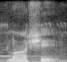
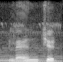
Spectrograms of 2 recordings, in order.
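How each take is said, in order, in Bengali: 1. এটি plahnsheh বলা হয়, অনুনাসিক স্বর, শেষে কোনো t নেই। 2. এটি planchet বলা হয়, শেষে t ধ্বনি আছে। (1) "উচ্চারণ হচ্ছে প্লাঁশে" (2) "কথাটা প্ল্যানচেট নয়"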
